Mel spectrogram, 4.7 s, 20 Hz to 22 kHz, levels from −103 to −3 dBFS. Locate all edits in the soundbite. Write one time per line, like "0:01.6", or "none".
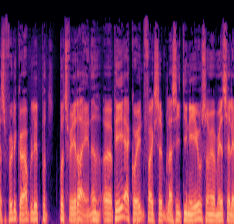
0:02.2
